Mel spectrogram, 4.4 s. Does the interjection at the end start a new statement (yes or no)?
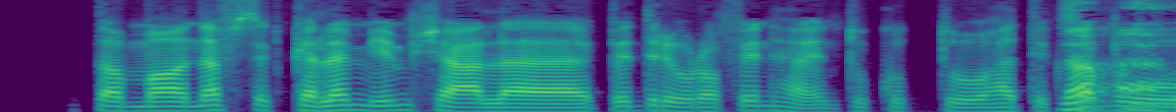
no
